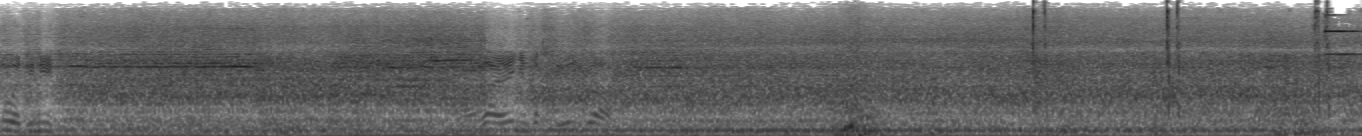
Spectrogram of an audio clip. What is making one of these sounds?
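A diesel excavator engine rumbles steadily.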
